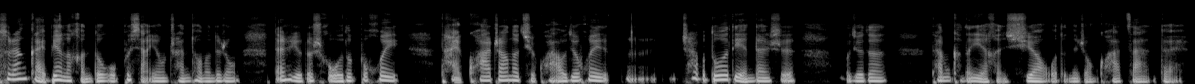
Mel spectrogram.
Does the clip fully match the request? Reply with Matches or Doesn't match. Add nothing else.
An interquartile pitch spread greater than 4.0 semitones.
Matches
